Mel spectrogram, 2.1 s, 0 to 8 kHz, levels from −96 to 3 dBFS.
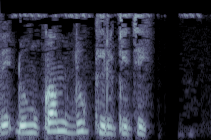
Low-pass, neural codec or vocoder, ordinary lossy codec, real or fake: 7.2 kHz; none; MP3, 24 kbps; real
